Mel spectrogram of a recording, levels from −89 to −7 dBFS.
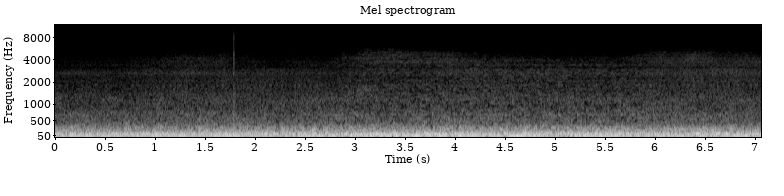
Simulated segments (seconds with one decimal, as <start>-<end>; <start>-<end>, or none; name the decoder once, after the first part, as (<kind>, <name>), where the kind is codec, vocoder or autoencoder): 0.0-2.8 (autoencoder, DAC-VAE); 5.9-7.1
